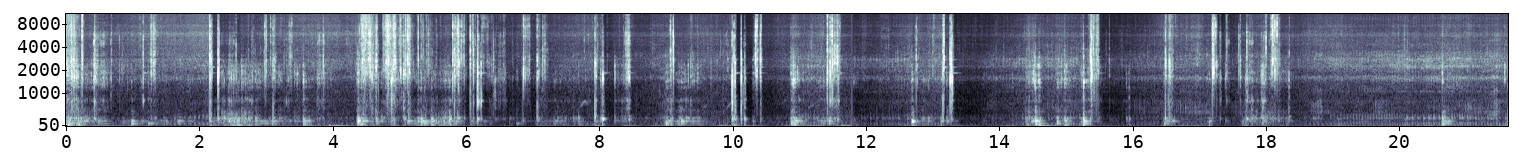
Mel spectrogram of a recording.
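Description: Off-road motorcycle engine running at low, uneven revs as the bike pushes through tall grass and brush, with many sharp knocks and swishes of stems and branches striking the bike and camera.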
